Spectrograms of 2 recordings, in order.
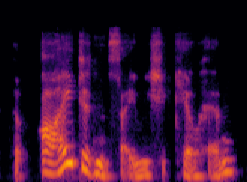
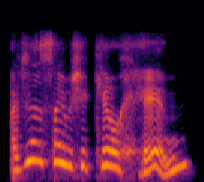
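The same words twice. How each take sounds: First: "I" hit first, the rest said evenly; stress on I. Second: "didn't" punched much higher and louder, rising; stress on DIDN'T. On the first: To a webinar audience, showing how stress changes meaning: weight on "I". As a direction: lean on the word "I" at the start. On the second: To a webinar audience, showing how stress changes meaning: "didn't" punched high and loud. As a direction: slam the word "didn't" with indignant emphasis. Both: Shown as a demonstration. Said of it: "you can put a stress on each of those words".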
